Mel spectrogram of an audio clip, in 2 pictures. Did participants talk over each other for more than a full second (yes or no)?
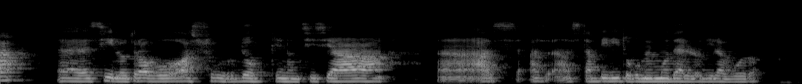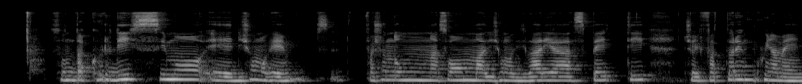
no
